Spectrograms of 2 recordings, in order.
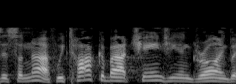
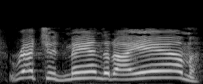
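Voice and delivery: high, loud, drawn-out wail of despair; slow, anguished preacher's cry; 12 semitones higher, 9 dB louder, slower than usual. Acted. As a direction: cry it out from the pulpit, stretching each word. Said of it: "this cry of despair".

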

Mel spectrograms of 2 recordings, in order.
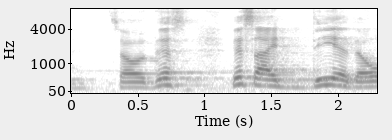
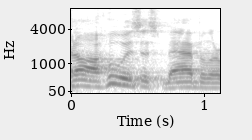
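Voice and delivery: loud mock scoff at a babbler; acted jeer, pushed louder; mocking sneer; 6 dB louder than usual. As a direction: scoff it out loud, acting a heckler. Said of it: "Some mocked and some sneered".

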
